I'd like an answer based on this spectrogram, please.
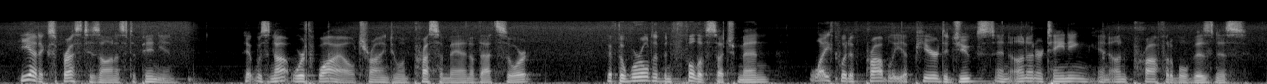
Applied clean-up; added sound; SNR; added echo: none; Hiss; 20 dB; none.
